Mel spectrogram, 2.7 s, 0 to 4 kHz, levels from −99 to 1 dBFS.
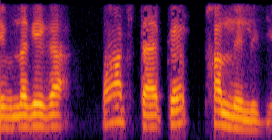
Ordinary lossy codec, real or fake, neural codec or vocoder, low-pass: AAC, 24 kbps; real; none; 3.6 kHz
